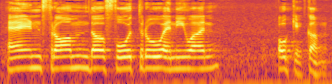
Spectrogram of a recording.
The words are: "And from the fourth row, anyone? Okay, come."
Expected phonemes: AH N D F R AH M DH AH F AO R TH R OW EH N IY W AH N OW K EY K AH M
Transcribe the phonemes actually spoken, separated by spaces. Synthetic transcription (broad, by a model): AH N D F R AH M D AH F AO R T R OW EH N IY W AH N OW K EY K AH M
